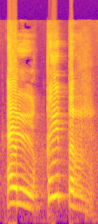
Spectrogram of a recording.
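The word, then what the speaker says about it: القطر: On voit ici dans ce paragraphe que l'imam Ibn al-Jazari a fait le choix de prononcer de manière emphatique le ra dans misr. Misr. Et a choisi de prononcer le ra ici de manière amincie dans le mot al-qitr.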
